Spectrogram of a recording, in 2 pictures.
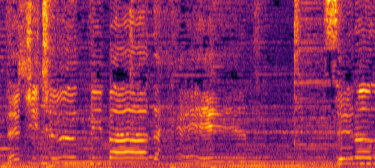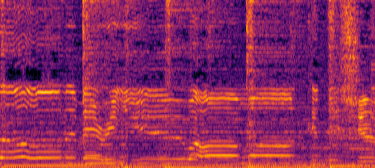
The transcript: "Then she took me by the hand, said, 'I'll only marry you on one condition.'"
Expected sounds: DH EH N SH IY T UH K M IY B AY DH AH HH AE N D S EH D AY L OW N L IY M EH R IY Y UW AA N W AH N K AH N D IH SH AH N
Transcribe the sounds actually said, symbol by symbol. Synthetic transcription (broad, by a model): DH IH N SH IY T UH K M IY B AY DH AH HH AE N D S EH D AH L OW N IY M EH R IY Y UW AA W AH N K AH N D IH SH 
